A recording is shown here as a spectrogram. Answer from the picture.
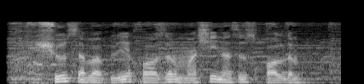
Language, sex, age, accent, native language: Uzbek, male, 18-24, Andijon, Uzbek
